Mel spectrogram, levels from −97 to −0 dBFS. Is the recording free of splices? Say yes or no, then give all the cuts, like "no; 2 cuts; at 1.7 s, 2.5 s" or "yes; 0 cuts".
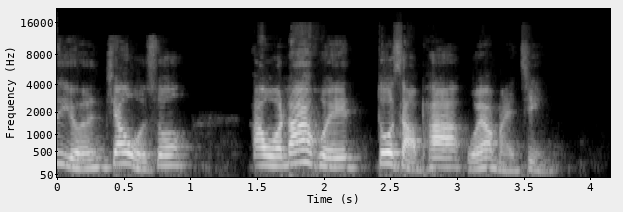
yes; 0 cuts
